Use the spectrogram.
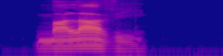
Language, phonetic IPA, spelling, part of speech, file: Polish, [maˈlavʲi], Malawi, proper noun, Pl-Malawi.ogg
